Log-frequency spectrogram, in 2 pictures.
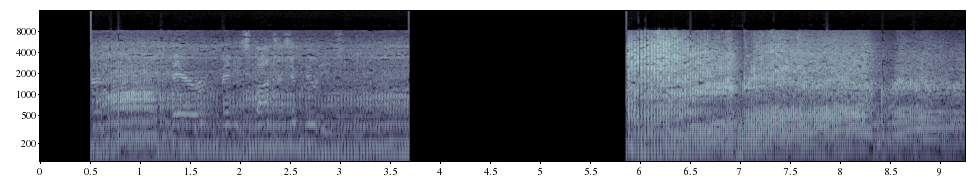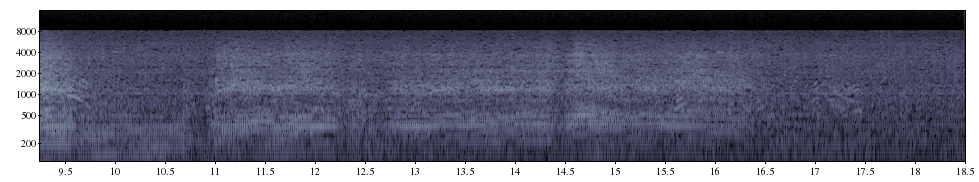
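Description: Off-road race motorcycles pull away from the start line of a desert race in Baja, engines roaring loud and close before a break, then fading as the bikes ride off. An announcer talks over the engines.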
